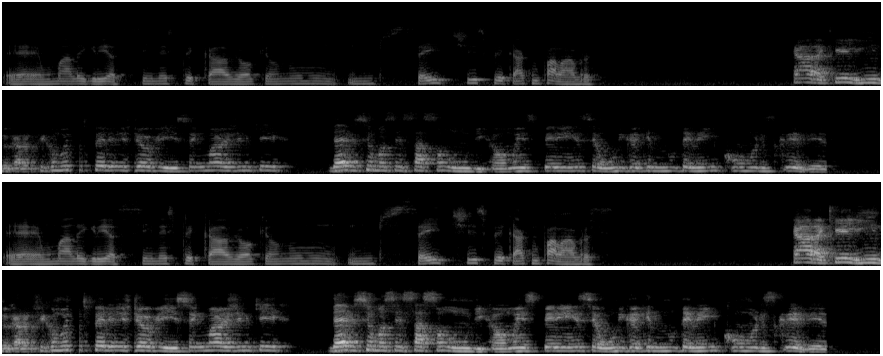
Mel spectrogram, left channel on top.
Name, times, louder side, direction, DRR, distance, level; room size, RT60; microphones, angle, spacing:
voice 1, 0.0-6.1, right 3 dB, 30° right, 0.6 m, -41 dB
voice 2, 7.9-11.7 12.1-17.0, right 5 dB, 80° right, 0.6 m, -30 dB
20.0 x 8.9 x 3.3 m
head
